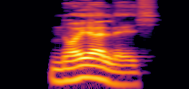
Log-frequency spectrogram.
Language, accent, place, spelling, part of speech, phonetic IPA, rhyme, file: German, Germany, Berlin, neuerlich, adjective, [ˈnɔɪ̯ɐlɪç], -ɔɪ̯ɐlɪç, De-neuerlich.ogg
- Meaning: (adjective) 1. further 2. recent; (adverb) 1. again, anew 2. lately, recently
